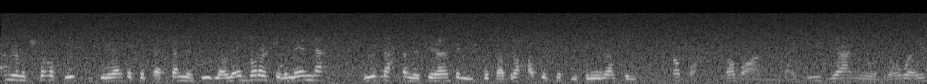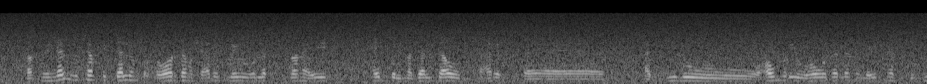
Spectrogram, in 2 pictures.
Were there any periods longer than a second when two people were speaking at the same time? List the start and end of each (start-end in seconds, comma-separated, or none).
none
